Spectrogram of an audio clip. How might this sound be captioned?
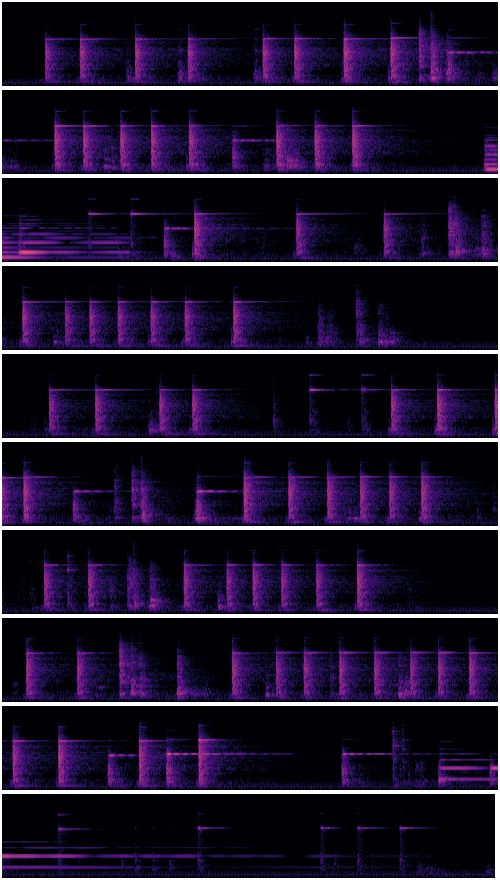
Piano tuning, highest notes, plink sound.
